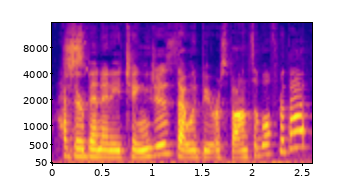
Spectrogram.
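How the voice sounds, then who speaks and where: A woman's voice: medium pitch, expressive, fast talker, fairly bright tone. A woman co-hosting a podcast at home with her husband, chatting casually with a dry, teasing manner. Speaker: podcast co-host. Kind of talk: casual chat.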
